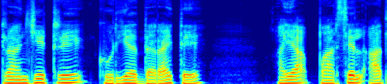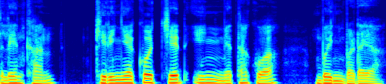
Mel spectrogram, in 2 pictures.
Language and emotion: Santali, fearful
